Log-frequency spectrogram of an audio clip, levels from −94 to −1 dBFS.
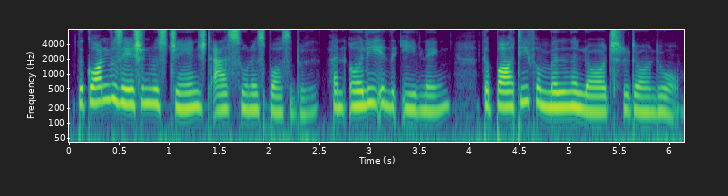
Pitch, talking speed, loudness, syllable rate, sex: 210 Hz, 195 wpm, -18 LUFS, 6.3 syllables/s, female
